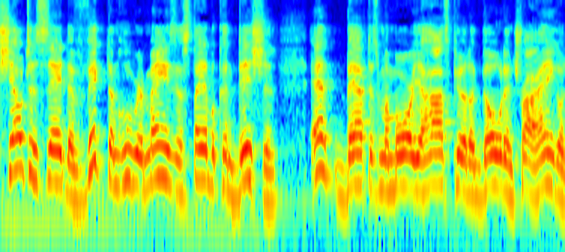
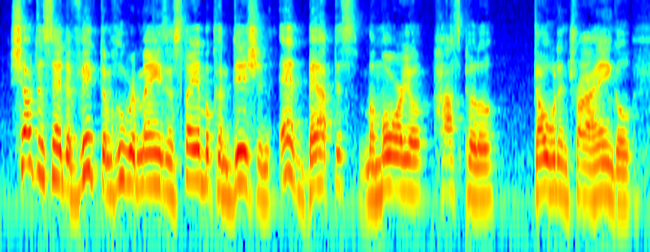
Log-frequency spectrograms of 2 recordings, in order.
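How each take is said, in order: First: It is read fast and excitedly. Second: It is read more slowly and clearly.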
